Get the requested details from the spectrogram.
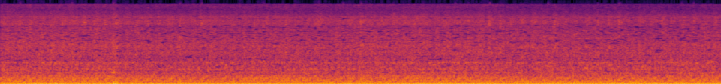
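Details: Older carbureted vehicle that had sat a while, started after filling the dried-out carb bowl with gas through the vent port: steady, even low rumble with no misses, knocks or stumbles, holding a smooth idle; running cleanly.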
